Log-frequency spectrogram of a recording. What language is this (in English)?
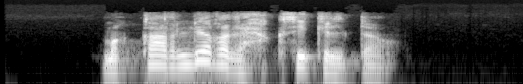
Kabyle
